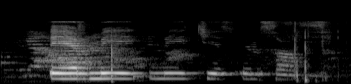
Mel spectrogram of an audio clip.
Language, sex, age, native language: Icelandic, male, 8, Icelandic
